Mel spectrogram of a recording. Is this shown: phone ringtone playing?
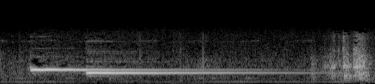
no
